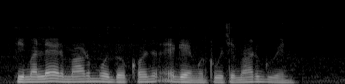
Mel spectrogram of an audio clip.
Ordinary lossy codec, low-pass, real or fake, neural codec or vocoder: Opus, 64 kbps; 7.2 kHz; real; none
